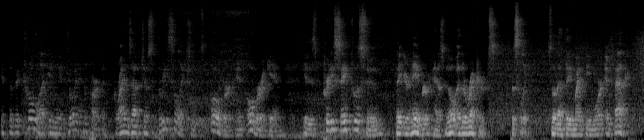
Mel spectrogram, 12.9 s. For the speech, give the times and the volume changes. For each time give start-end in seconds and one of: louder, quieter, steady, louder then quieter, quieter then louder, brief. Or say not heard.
0.0-12.6 louder.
